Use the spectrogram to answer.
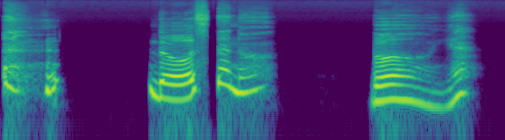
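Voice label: DIALOGUE, Japanese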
